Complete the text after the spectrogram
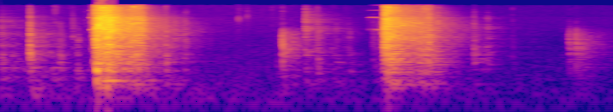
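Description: A cordless drill whirs in short bursts close by.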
